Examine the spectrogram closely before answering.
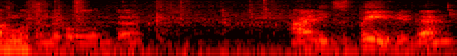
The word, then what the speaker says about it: Alex Bailey: Алекс Бейли, да? It's pronounced like this.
